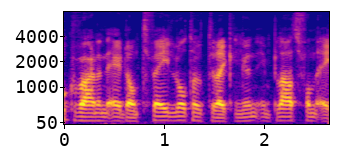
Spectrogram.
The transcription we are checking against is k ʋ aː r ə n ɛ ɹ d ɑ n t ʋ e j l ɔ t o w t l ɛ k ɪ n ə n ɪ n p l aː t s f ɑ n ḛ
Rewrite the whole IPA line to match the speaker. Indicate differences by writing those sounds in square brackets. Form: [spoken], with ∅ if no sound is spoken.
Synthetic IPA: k ʋ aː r ə n ɛ ɹ d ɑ n t ʋ e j l ɔ t o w t [r] ɛ k ɪ [ŋ] ə n ɪ n p l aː t s f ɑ n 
